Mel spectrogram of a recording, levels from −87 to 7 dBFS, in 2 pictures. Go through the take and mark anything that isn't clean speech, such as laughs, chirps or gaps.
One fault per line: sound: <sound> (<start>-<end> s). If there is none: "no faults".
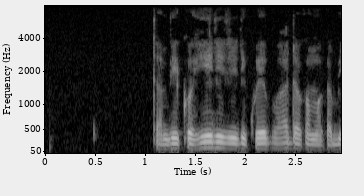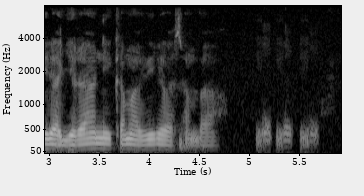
sound: laugh (5.1-5.7 s)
